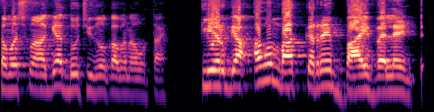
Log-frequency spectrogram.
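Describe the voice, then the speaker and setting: A man teaching biology in a fast exam-prep lecture, firing quick questions at students and repeating key terms slowly, mixing with terms. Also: a little high, a little mellow. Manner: rapid, drilling questions, repeats answers slowly.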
